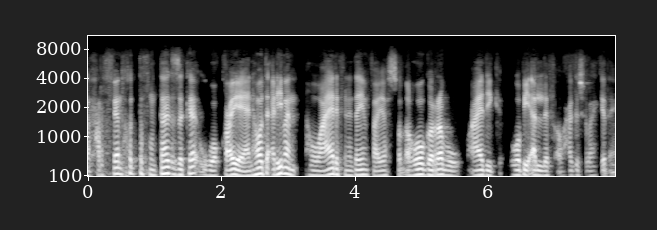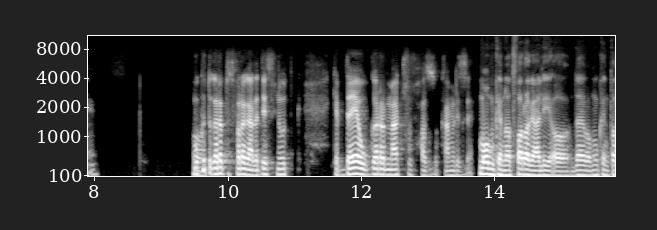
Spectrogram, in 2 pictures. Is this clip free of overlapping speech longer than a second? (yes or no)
yes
